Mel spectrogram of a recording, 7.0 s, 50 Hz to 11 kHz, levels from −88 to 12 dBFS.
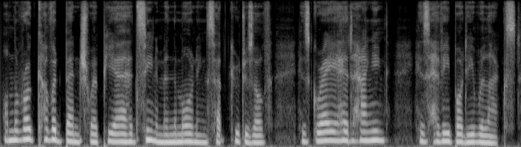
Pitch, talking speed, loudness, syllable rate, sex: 180 Hz, 200 wpm, -15 LUFS, 5.7 syllables/s, female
